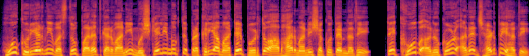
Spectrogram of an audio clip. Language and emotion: Gujarati, happy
